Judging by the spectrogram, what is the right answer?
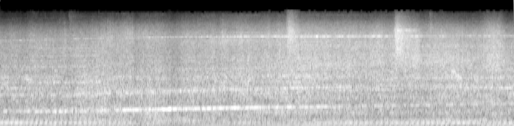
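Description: A Metrolink commuter train passing at speed, with its diesel locomotive pushing at the rear. A steady low engine drone runs under a whine that rises slowly in pitch, with the rush of the cars going by.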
